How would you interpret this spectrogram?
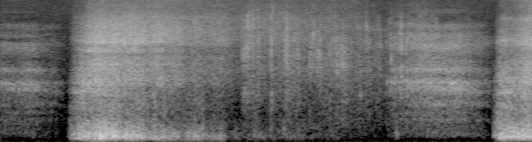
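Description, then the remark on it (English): Heavy breaths rush straight into the microphone: a loud, rough exhale, a quieter stretch of airy breathing, then another strong breath at the end. No talking. “It's all right, it's not the wind, it's my breathing.”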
